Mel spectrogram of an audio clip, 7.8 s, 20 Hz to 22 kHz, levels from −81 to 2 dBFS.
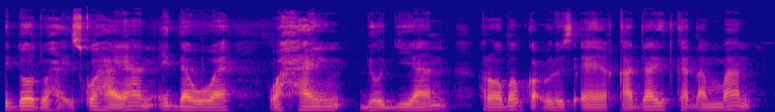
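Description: A block of digital silence at 2.02 s: for about 0.67 ms, consistent with a 32-sample block, the audio drops abruptly to silence and back, heard as a tick or dip.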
